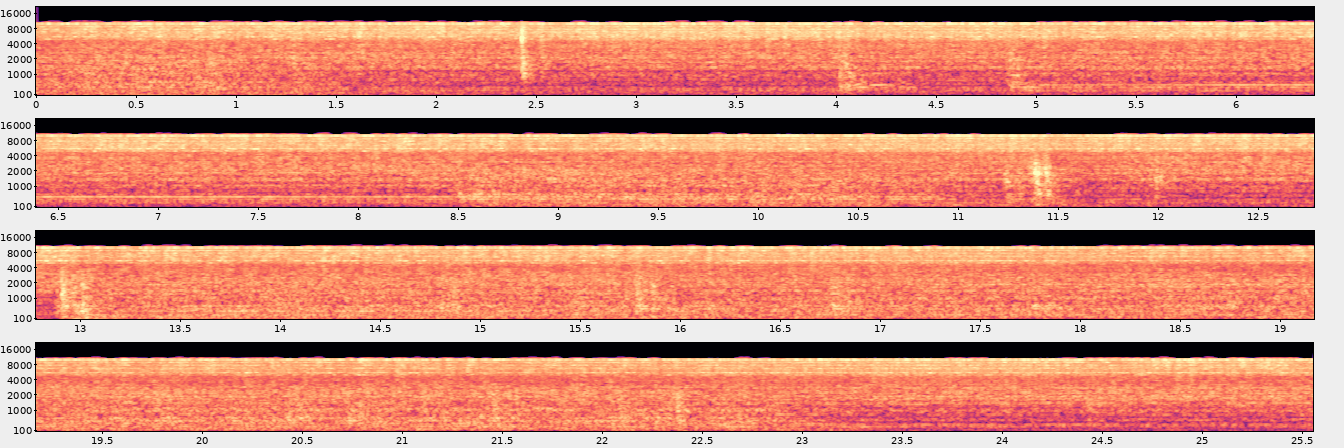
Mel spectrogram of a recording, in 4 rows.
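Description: Blanchard No. 11 rotary surface grinder running, with a steady motor hum and hiss and a few light clicks.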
